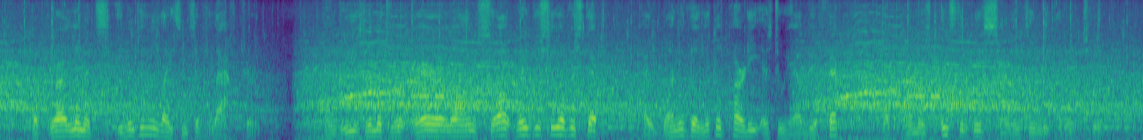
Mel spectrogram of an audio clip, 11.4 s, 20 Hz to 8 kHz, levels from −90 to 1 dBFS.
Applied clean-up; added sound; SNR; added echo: none; Crowd; -1 dB; none.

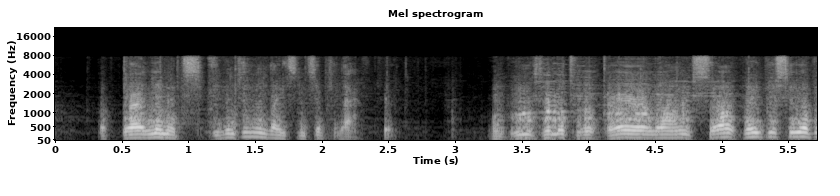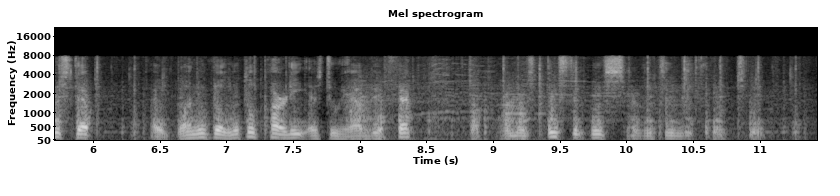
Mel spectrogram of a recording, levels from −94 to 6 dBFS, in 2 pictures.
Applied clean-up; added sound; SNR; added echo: neural mask model RNNoise.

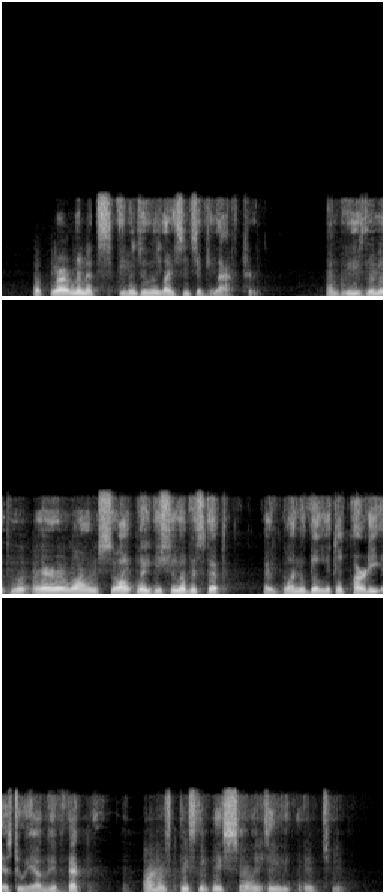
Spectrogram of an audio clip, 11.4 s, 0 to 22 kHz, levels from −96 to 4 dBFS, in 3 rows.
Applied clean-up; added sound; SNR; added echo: neural mask model DeepFilterNet 3.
